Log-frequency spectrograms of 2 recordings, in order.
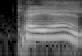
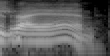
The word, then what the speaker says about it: Cheyenne: Cayenne. – Cheyenne.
